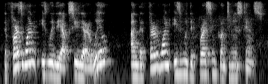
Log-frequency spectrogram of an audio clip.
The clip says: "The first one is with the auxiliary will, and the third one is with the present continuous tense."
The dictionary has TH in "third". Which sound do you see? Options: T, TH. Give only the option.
TH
